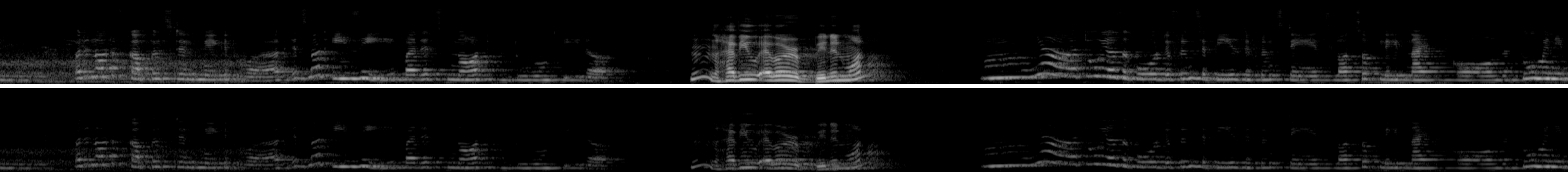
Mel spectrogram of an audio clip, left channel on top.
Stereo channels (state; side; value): quieter; right; 13.8 dB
